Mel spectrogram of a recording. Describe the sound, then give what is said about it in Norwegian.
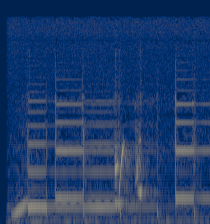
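A Skype outgoing call ringing tone as a call is placed to a child psychologist: bright electronic chimes opening with a quick rising note, then a short series of steady, evenly spaced tones, loud with no voices. “Vent litt, skal jeg se om hun tar telefonen her. Skal ringe henne på Skype.”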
